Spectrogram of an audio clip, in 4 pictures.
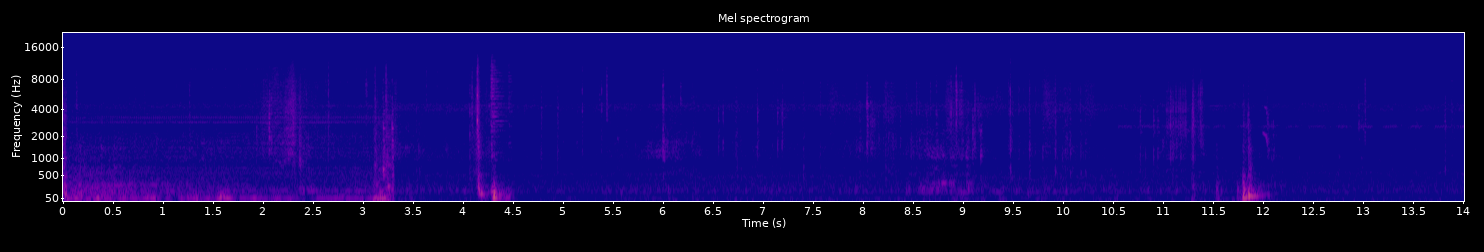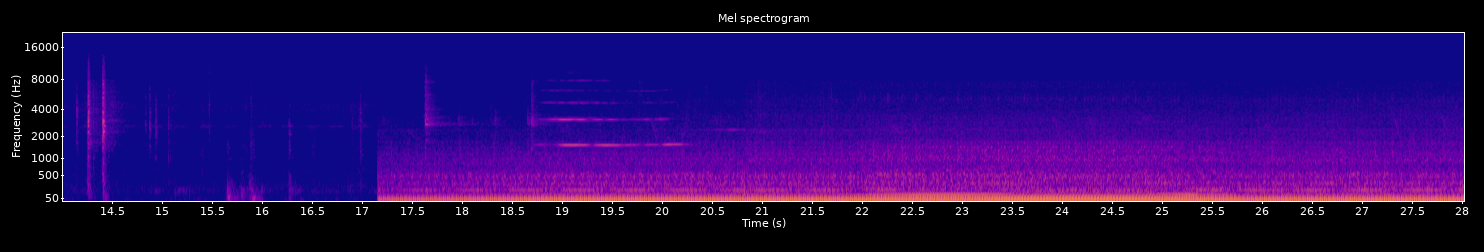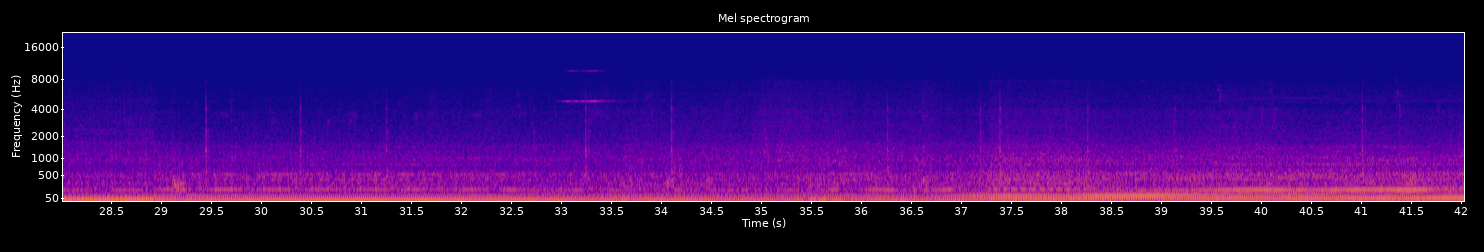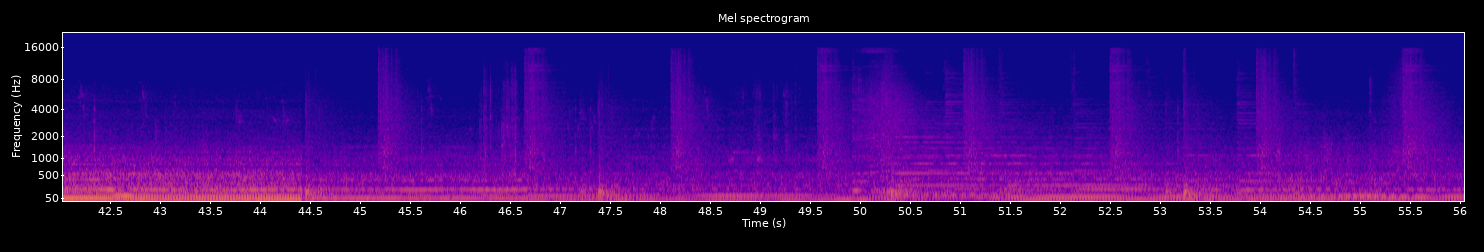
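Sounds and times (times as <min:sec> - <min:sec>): vehicle engine and road noise: 0:00.0 - 0:03.4, 0:17.1 - 0:56.0.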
